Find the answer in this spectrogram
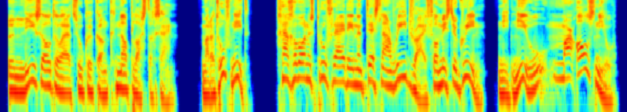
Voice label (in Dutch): commercial conversationeel; mistergreen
